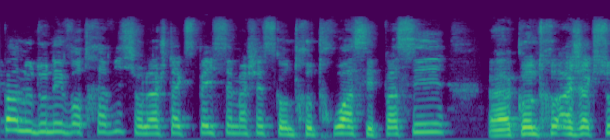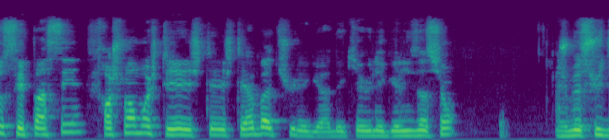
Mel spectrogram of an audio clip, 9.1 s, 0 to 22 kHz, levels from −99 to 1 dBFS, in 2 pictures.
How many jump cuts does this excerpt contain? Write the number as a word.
two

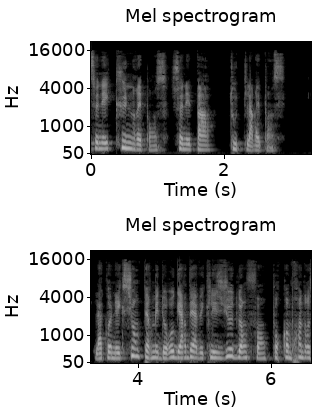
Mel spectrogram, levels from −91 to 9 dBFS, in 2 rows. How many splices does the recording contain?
one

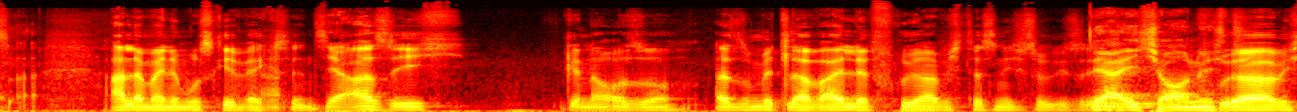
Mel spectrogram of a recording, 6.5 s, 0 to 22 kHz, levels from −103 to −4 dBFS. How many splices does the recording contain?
one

